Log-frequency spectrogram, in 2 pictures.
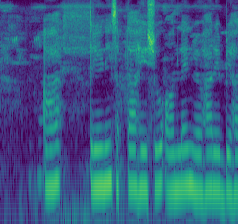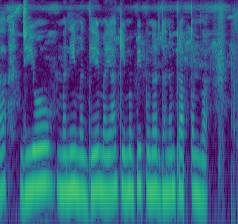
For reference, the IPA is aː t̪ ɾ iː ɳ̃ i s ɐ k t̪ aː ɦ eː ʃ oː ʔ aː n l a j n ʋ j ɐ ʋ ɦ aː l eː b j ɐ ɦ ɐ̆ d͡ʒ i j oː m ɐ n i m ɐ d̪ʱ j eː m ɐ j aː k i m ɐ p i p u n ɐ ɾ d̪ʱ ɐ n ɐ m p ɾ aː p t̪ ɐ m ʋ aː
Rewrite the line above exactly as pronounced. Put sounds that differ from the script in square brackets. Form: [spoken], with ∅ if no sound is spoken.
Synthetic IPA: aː t̪ ɾ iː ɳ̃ i s ɐ [p] t̪ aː ɦ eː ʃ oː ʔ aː n l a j n ʋ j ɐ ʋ ɦ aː [ɾ] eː b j ɐ ɦ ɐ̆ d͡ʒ i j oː m ɐ n i m ɐ d̪ʱ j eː m ɐ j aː k i m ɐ p i p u n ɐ ɾ d̪ʱ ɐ n ɐ m p ɾ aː p t̪ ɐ m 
